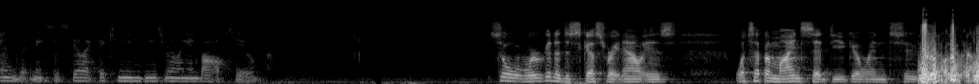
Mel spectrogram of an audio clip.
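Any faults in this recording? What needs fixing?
From 9.17 s to the end at 9.80 s, the speech gives way to garbled noise and warble that barely tracks it. This is a codec payload misread: the AMR-WB decoder, clear at 12.65 kbit/s before this point, is pulling fields from the wrong bit positions, which fits octet-aligned frames being parsed as bandwidth-efficient. Prevent it by negotiating and enforcing a single AMR payload format at both ends of the session.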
